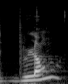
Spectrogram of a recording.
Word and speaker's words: blanc: In French, you wouldn't, because blanc actually is a word. It means white. It is spelled B-L-I-N-C, but we do not pronounce the letter C at the end because it's a final consonant and we do not pronounce it.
